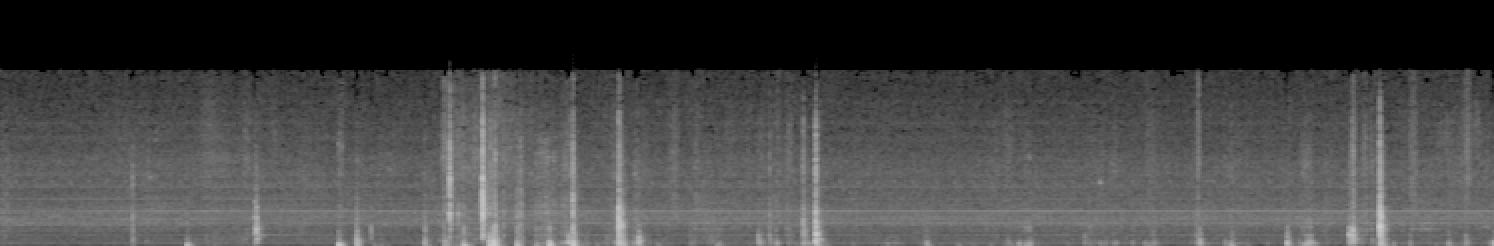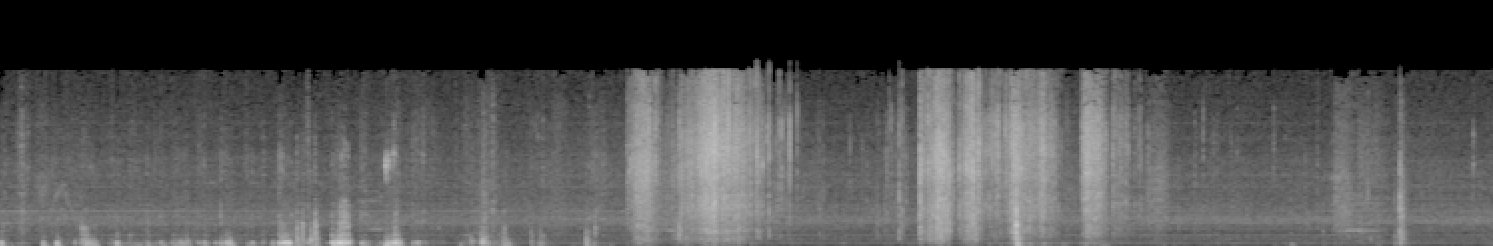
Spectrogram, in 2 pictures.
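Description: Wooden planks knocking and scraping against a wooden box as they are fitted and clamped together, with irregular clicks and knocks. Twice in the second half come longer bursts of crinkling, like plastic wrapping around the leaves. A faint steady hum sits underneath.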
